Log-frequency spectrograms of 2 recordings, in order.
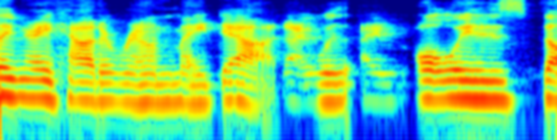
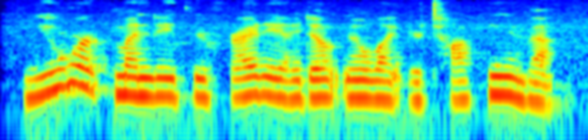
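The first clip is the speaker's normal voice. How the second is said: quick, cold, dismissive brush-off. Retelling being dismissed when asking for time off, imitating Marissa's voice. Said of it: "Good imitation of the voice".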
